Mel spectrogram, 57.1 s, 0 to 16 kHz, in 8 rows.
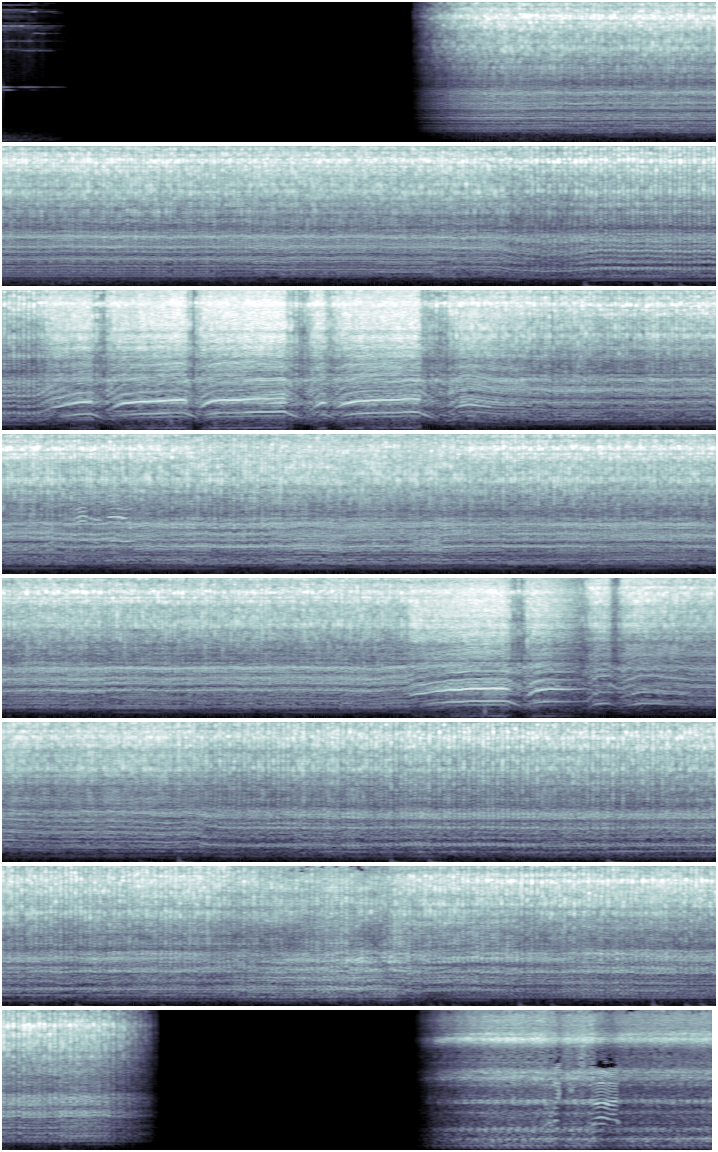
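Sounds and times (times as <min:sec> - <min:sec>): miniature engine running and revving: 0:04.1 - 0:51.6, 0:54.4 - 0:57.0.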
